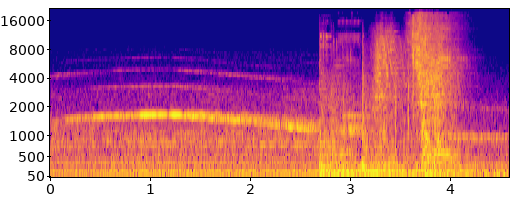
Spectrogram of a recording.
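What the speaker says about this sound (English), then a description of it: "That's the ambulance I called." An ambulance siren from the video game The Amazing Spider-Man 2 wails steadily in a long sweeping tone as the vehicle arrives, then shifts to brighter, noisier bursts near the end, loud over a constant rumble.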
